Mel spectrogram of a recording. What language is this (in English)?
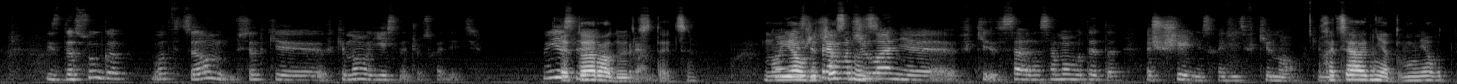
Russian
